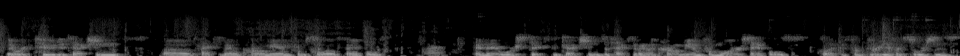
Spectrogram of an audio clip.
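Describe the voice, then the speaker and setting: A man's voice: mid-range voice, level tone, brisk, a little mellow. A man comes through a speakerphone into the room, his voice roomy and muffled. He walks through test results carefully from memory. A faint hiss sits under the call. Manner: careful, recalls details from memory. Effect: heard over a conference speakerphone. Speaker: consultant reporting test results. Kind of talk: meeting call. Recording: echoey, dull, faint hiss over speakerphone.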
